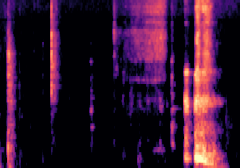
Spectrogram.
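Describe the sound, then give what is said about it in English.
A couple of faint clicks and some soft throat noises lead into a loud, short cough as a person clears their throat before reading a passage aloud. No one speaks. “I'm coughing with Mars and Saturn to clear the throat.”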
